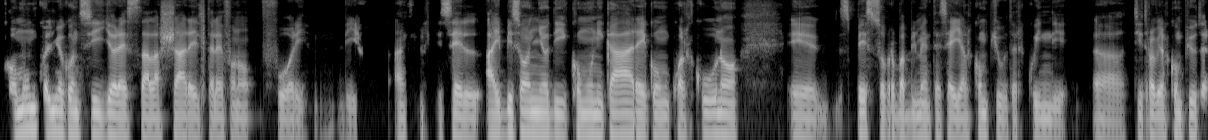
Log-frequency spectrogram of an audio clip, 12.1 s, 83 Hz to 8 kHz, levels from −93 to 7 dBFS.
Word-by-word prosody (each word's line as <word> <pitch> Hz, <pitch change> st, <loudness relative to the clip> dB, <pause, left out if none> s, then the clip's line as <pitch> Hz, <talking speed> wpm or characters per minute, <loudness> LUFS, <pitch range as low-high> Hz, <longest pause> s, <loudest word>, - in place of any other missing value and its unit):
comunque 115 Hz, +3 st, +2 dB
il 105 Hz, -, +4 dB
mio 105 Hz, -, +3 dB
consiglio 100 Hz, -1 st, +3 dB
resta 90 Hz, -1 st, +3 dB
lasciare 90 Hz, +1 st, +2 dB
il 85 Hz, -, -4 dB
telefono 85 Hz, -1 st, -3 dB
fuori, 85 Hz, -3 st, -5 dB, 0.3 s
via, 80 Hz, -1 st, -10 dB, 0.3 s
anche 85 Hz, 0 st, -5 dB
perché -, -, -16 dB
se 95 Hz, -2 st, +3 dB
l 90 Hz, -1 st, -1 dB
hai 100 Hz, 0 st, +3 dB
bisogno 105 Hz, -1 st, +4 dB
di 95 Hz, -1 st, -2 dB
comunicare 100 Hz, -1 st, +2 dB
con 95 Hz, -1 st, -1 dB
qualcuno, 100 Hz, -2 st, 0 dB, 0.5 s
ehm, 90 Hz, -3 st, -3 dB
spesso -, -, +2 dB
probabilmente 90 Hz, 0 st, -2 dB
sei 90 Hz, 0 st, +1 dB
al 85 Hz, 0 st, -2 dB
computer, 90 Hz, -3 st, -5 dB
quindi, 85 Hz, -4 st, -4 dB, 0.2 s
ehm, 80 Hz, -3 st, -5 dB
ti -, -, -7 dB
trovi 95 Hz, 0 st, +2 dB
al 90 Hz, -, 0 dB
computer, 95 Hz, -1 st, -2 dB
95 Hz, 160 wpm, -24 LUFS, 85-100 Hz, 0.5 s, il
